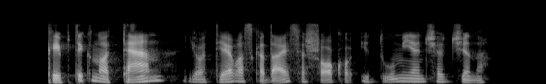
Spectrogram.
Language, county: Lithuanian, Kaunas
